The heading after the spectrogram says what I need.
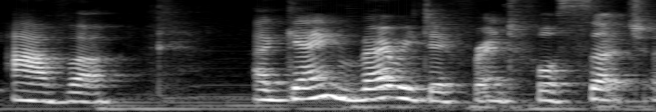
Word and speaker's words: Ava: Number 5, this one, Ava in British, and in Portuguese it would be Ava.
